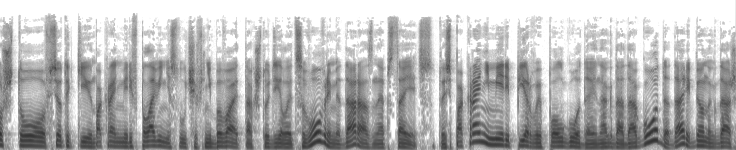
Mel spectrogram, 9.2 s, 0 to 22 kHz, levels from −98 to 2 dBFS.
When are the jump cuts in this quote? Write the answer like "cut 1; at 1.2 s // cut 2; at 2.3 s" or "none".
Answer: cut 1; at 1.2 s

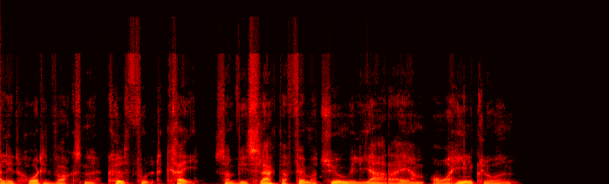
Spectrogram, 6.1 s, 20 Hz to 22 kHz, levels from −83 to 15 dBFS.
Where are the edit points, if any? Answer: cut 1; at 2.0 s // cut 2; at 4.2 s

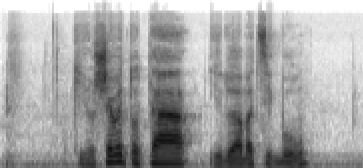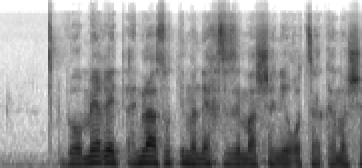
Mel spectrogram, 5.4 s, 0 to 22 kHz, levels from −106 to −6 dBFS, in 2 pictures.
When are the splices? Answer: cut 1; at 1.5 s // cut 2; at 3.8 s

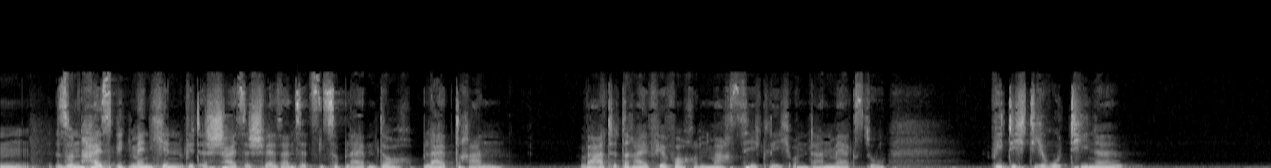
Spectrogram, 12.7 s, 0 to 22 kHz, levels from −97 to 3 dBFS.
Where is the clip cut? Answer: none

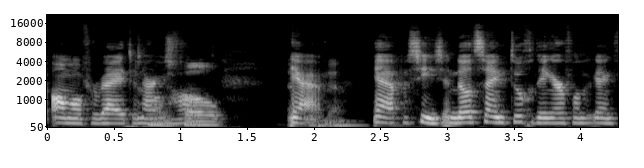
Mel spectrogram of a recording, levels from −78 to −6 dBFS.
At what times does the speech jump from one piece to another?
cut 1; at 2.4 s

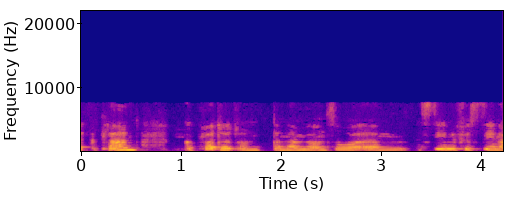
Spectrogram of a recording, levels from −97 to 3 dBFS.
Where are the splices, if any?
cut 1; at 1.0 s // cut 2; at 3.3 s

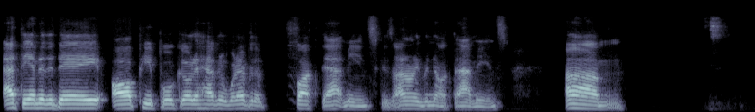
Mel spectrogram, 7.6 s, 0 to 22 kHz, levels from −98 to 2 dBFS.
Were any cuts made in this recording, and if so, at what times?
none

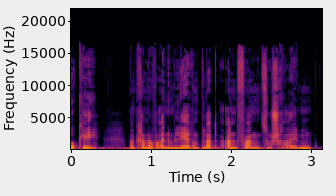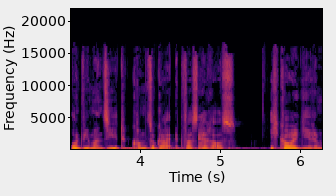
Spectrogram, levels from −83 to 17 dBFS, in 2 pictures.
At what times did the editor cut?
cut 1; at 1.9 s // cut 2; at 4.7 s

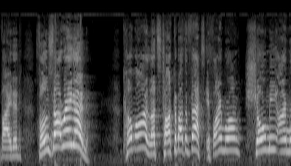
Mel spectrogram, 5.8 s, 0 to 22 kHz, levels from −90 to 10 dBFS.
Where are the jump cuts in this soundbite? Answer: none

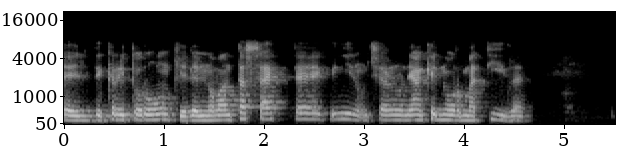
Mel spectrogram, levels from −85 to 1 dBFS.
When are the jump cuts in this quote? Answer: none

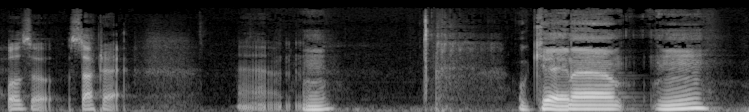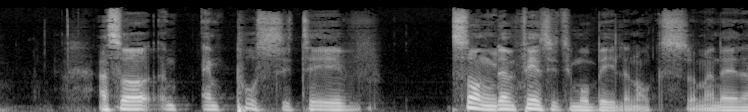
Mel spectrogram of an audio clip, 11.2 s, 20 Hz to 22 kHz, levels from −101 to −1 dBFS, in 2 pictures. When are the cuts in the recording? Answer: cut 1; at 4.3 s // cut 2; at 7.0 s // cut 3; at 9.0 s // cut 4; at 9.3 s

